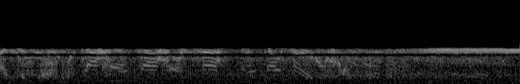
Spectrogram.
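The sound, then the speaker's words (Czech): Shortwave radio interference while tuning a receiver upward: a steady whistling tone with warbling, sweeping chirps and garbled signal fragments, continuous and fairly loud throughout. “Tady v tom rušení se doladím.”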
